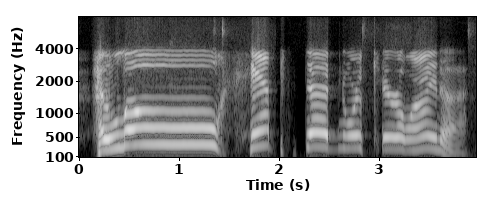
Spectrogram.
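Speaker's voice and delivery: high, loud shouting call.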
